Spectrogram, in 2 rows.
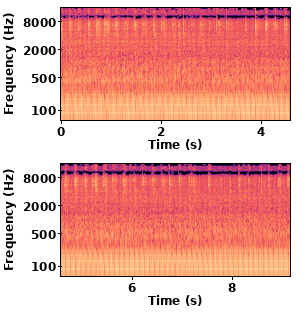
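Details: Air-cooled VW Beetle (Type 1) engine idling: strong rhythmic beat about three per second with fast metallic chatter from near the alternator pulley; owner suspects an eccentric alternator pulley, cause not confirmed.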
